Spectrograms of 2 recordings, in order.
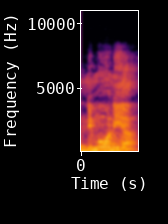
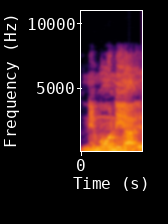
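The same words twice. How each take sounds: Both takes have the same delivery.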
